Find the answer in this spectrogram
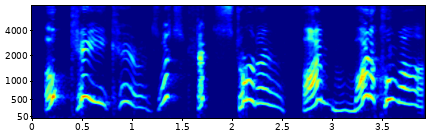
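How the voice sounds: Someone does a put-on character voice at an extremely high pitch, speaking at a fairly slow pace.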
